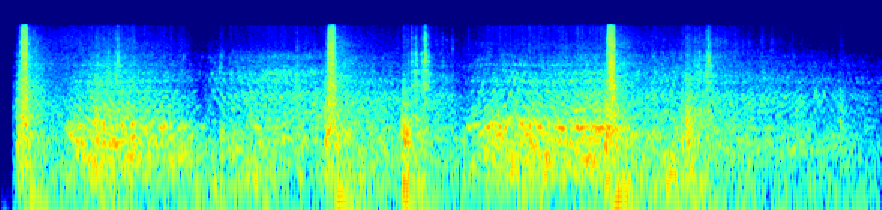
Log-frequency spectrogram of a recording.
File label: machinery, tracks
